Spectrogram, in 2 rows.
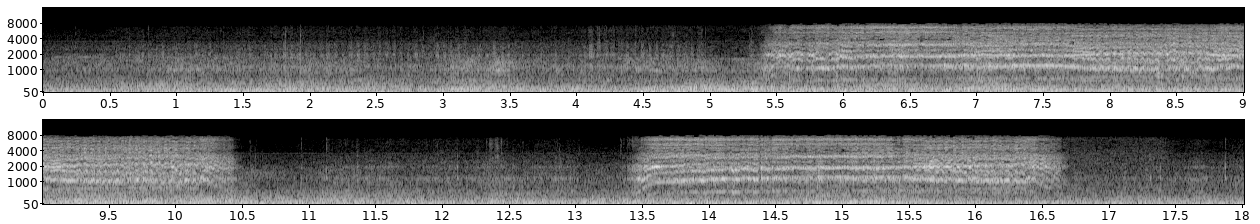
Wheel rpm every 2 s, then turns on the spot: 20, 20, 50, 160, 160, 40, 50, 160, 40.
0-4 10-12 16-18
